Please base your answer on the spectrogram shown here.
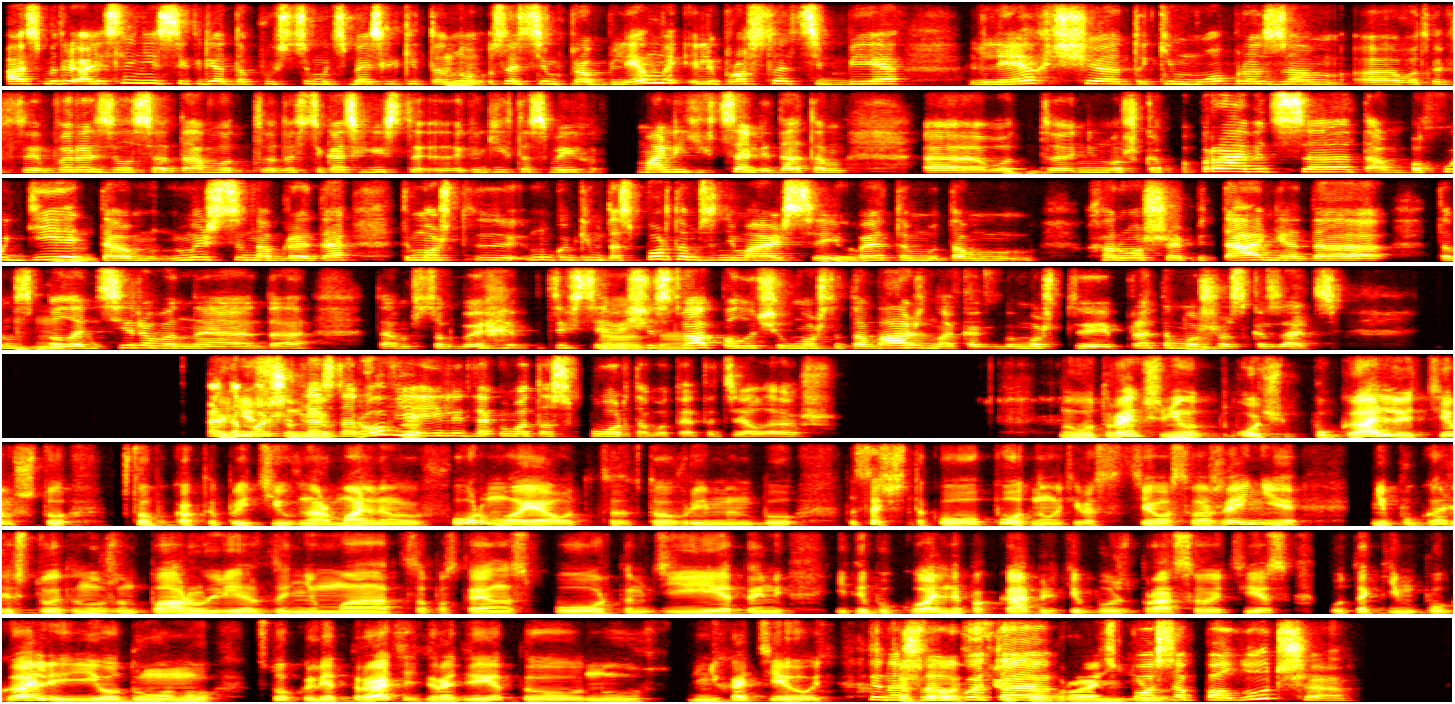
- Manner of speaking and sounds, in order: "чтобы" said as "собы"; chuckle; tapping; other background noise
- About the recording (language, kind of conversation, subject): Russian, podcast, Какие небольшие привычки сильнее всего изменили твою жизнь?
